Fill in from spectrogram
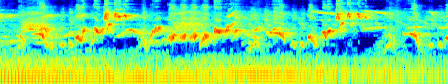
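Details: White-rumped shama in vigorous song, used to provoke rival shamas to sing: a dense tumble of harsh squawky notes, chattering fragments and short whistled slurs, continuous and loud over a low steady hum.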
